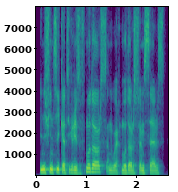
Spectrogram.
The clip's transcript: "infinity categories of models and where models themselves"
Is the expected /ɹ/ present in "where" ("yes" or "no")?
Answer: yes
